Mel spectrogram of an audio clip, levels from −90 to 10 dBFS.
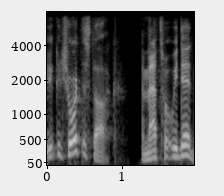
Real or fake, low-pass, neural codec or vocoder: real; 7.2 kHz; none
